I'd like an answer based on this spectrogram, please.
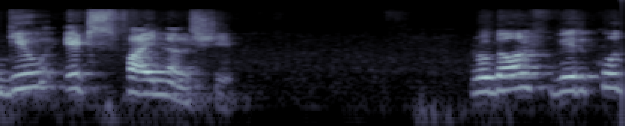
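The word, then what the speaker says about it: Virchow: Rudolf विरकाउ, ठीक है, इनके रुडोल्फ विरको या विरकाउ, आप जो भी इसको बोलना चाहें बोल सकते हैं, प्रोनाउंसिएशन में रुडोल्फ विरको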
